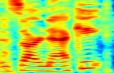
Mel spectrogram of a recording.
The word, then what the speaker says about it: Czarnecki: __ ] up your last name though Cynthia Czarnecki yeah perfect that's it right perfect look at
